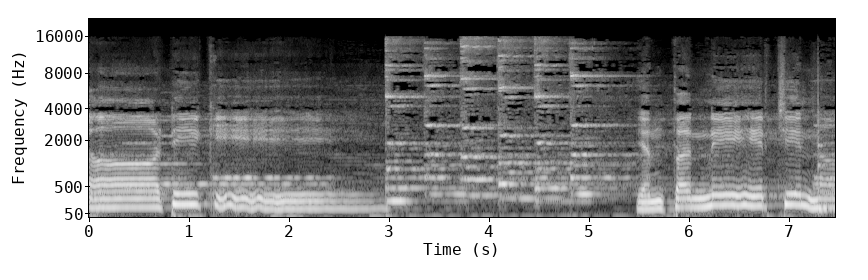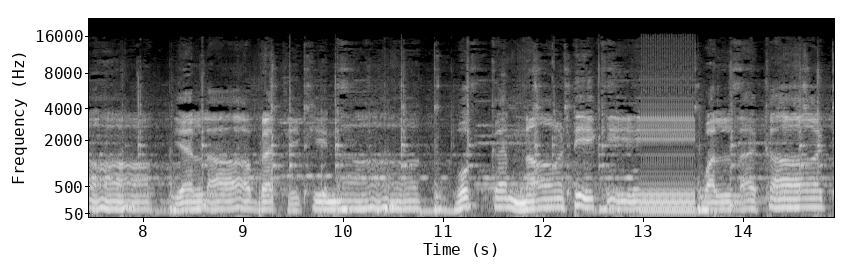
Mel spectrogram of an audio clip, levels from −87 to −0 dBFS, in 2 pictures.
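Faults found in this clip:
System hang loop, 12.98 to 13.51 s: host or driver stalled while the audio device kept replaying its ring buffer. One 23.22 ms slice repeats about 23 times, a buzz at 43.1 Hz, consistent with a 1024-sample buffer. Roughly half a second of audio lost.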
